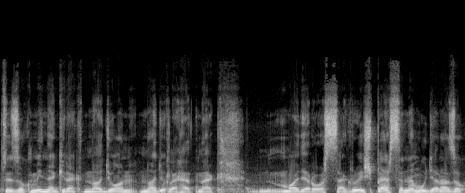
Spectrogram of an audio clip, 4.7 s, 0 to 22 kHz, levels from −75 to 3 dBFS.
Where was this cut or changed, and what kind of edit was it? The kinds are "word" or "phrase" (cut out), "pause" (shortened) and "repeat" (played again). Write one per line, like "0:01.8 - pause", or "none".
0:01.6 - word

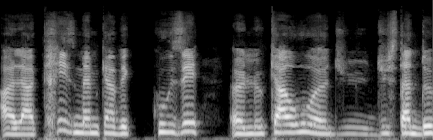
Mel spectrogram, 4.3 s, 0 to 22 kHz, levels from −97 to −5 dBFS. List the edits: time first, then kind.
none

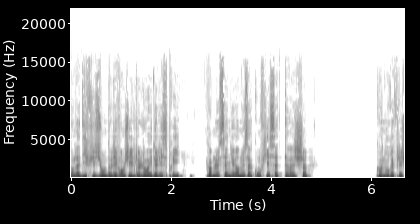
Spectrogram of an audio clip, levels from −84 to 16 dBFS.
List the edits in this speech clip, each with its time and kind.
none

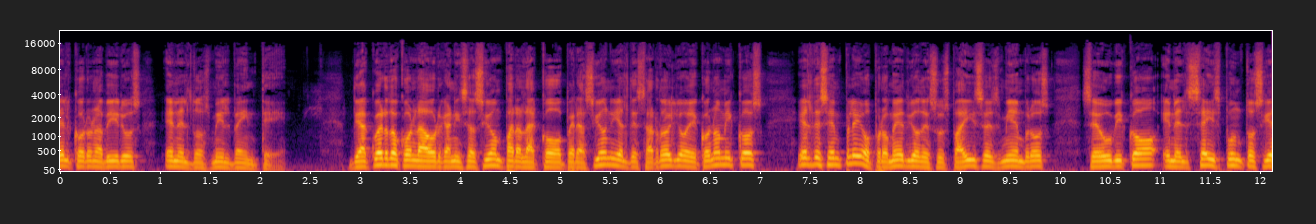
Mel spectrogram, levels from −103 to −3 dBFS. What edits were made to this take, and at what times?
none

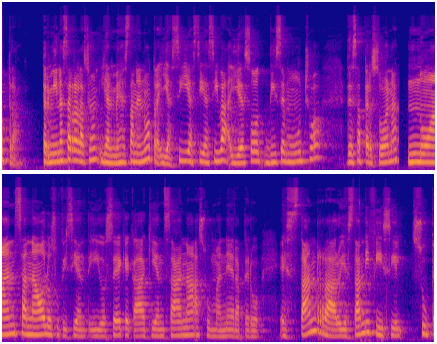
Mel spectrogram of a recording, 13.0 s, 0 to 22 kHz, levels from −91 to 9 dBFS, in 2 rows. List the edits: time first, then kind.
none

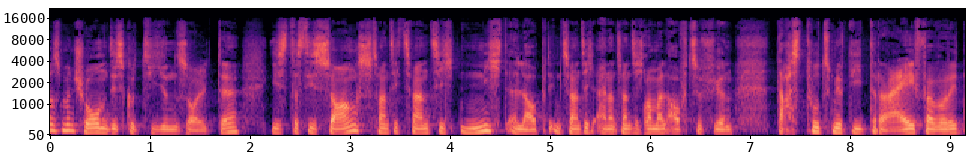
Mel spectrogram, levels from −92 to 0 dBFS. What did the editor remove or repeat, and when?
0:03.2 - word
0:05.0 - word
0:05.9 - word
0:07.9 - word

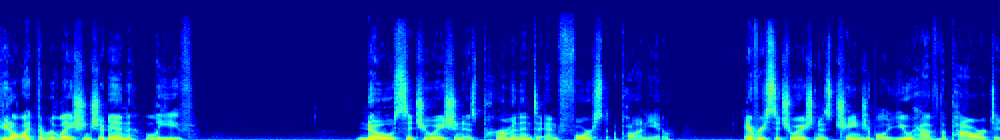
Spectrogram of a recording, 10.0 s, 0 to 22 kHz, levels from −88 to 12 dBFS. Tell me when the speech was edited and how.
0:01.1 - word

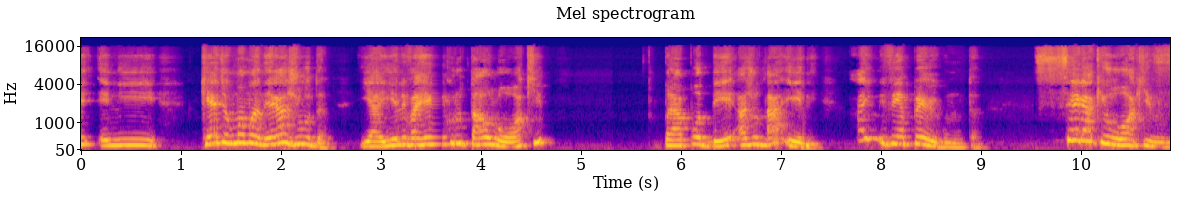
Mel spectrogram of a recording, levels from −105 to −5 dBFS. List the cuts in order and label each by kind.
none

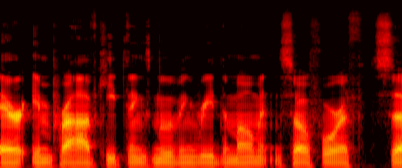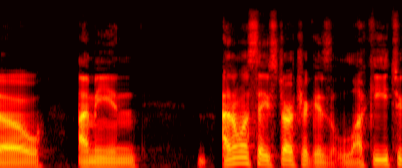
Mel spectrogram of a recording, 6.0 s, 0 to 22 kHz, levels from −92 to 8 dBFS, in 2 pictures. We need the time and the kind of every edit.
0:02.7 - pause
0:04.6 - pause

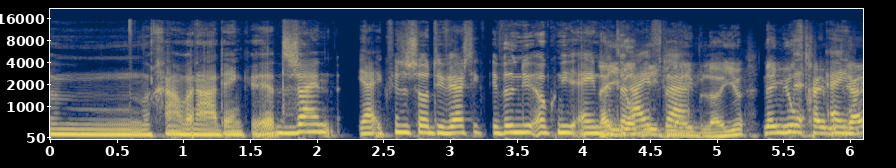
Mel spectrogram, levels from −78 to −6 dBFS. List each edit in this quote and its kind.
0:01.1 - word
0:03.3 - word
0:03.8 - word

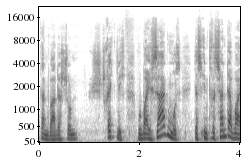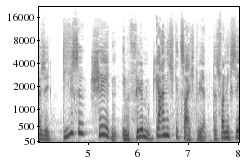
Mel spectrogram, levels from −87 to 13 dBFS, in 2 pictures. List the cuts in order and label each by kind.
none

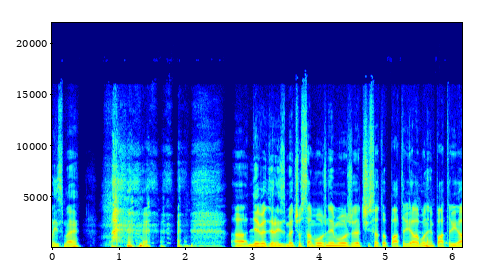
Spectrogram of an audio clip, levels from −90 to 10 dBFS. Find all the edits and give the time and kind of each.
0:04.1 - phrase

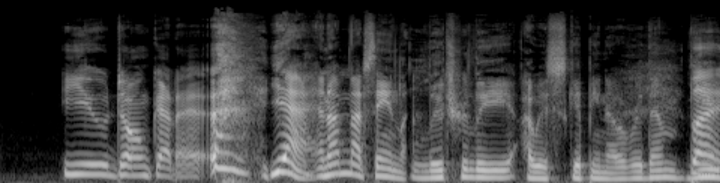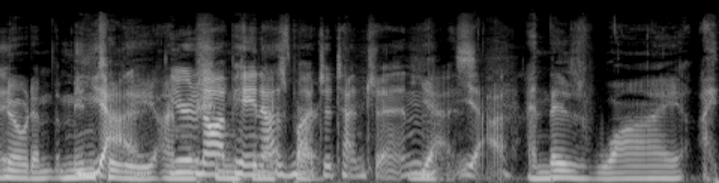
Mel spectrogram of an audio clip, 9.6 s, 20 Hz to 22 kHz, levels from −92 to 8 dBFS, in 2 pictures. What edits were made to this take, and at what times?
0:02.7 - word
0:04.6 - word
0:06.1 - word
0:08.5 - word

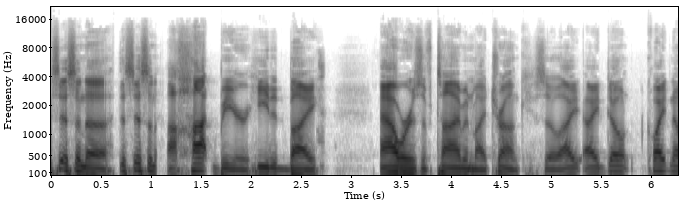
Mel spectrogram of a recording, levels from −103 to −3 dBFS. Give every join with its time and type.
0:01.0 - word

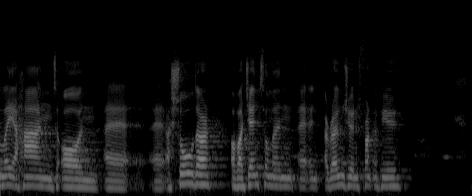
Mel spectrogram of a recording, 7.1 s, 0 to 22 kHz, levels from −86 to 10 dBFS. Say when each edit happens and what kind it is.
none

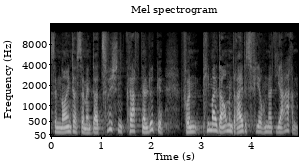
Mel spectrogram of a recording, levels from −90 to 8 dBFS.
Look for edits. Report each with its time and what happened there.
none

